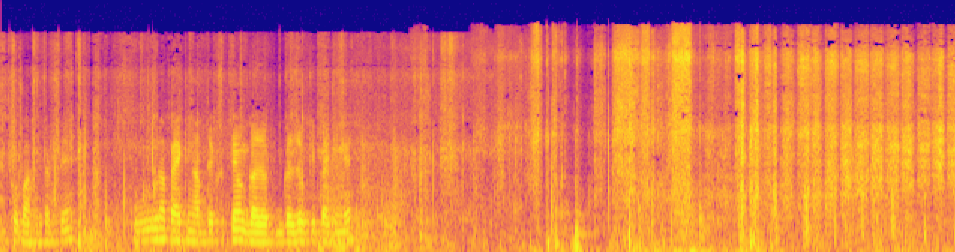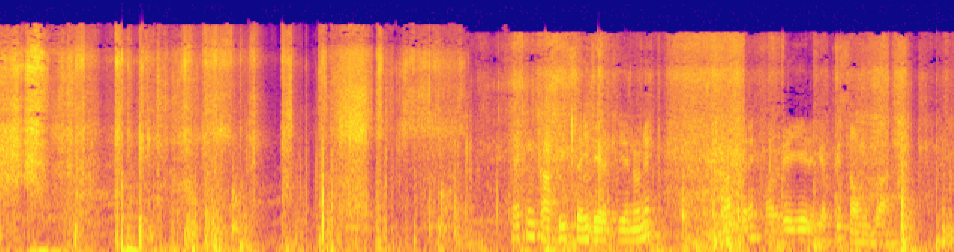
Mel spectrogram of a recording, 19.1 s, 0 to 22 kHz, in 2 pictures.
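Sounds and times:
plastic wrap crinkling: 9.4 - 18.6
polystyrene blocks scraping: 12.4 - 18.8.

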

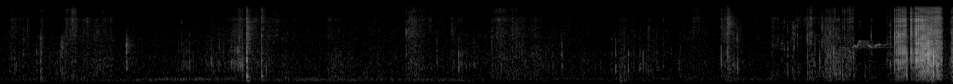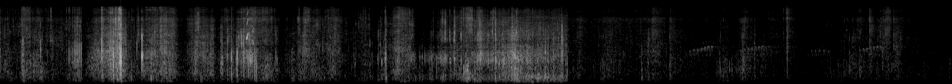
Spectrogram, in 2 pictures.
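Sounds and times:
dry plants tearing and crackling: 7.3 - 15.2.

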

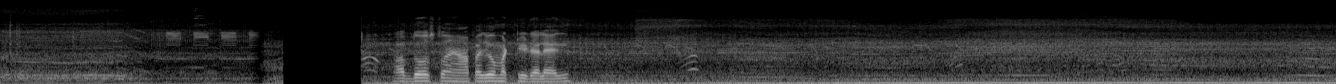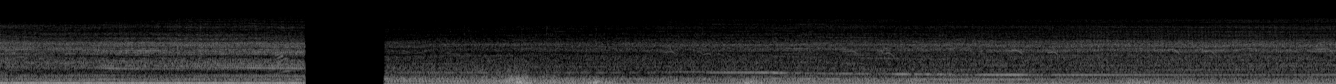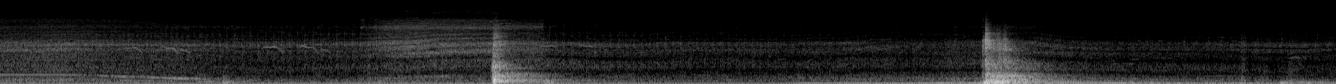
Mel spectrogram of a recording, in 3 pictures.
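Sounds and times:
diesel truck engine under load: 0.0 - 2.8, 3.6 - 16.4, 17.2 - 40.0
heavy thud: 36.5 - 37.7.

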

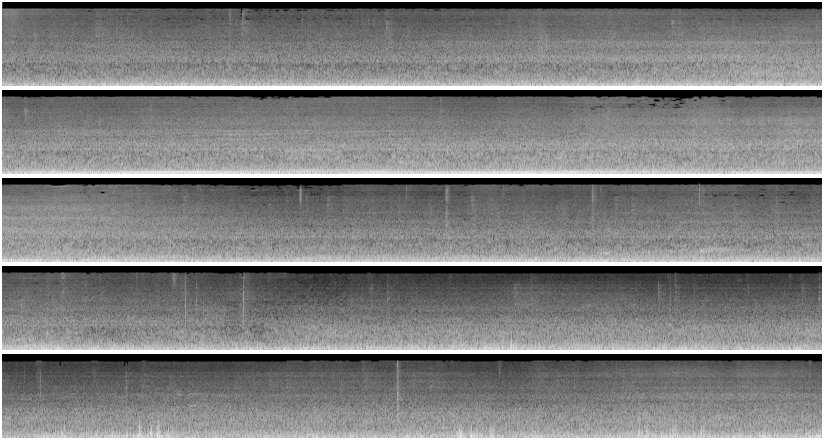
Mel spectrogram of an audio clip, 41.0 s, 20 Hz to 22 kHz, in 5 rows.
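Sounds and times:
cars passing: 0.0 - 41.0
heavy vehicle engine rumble: 0.0 - 41.0.

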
